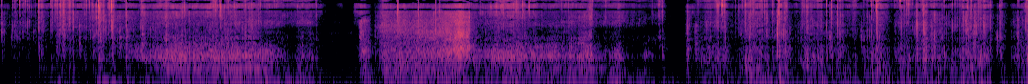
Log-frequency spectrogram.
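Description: Long pink acrylic nails scratch and tap a rose-gold Minnie-style mouse-ear headband lying on a woven blanket, working over its glitter-coated ears, sequin fabric bow and padded band. The result is soft, crinkly scratching with a bright rustling texture, broken by quick, irregular light taps.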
